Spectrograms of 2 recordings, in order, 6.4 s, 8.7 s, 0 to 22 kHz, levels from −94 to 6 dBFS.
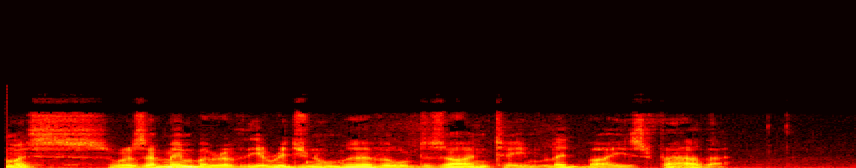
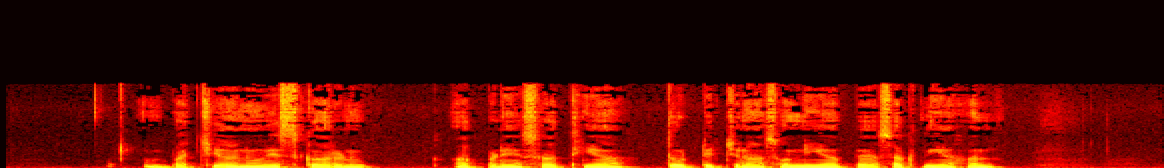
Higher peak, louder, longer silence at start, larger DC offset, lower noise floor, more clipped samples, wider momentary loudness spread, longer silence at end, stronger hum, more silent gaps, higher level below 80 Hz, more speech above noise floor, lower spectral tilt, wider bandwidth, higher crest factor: about the same, -2 dBFS vs -4 dBFS; second, -19 LUFS vs -15 LUFS; second, 0.05 s vs 1.05 s; neither; about the same, -57 dBFS vs -60 dBFS; neither; first, 13 LU vs 8 LU; second, 1 s vs 1.25 s; neither; neither; first, -44 dBFS vs -50 dBFS; second, 39 dB vs 46 dB; first, -8 dB/octave vs -6.5 dB/octave; second, 7.4 kHz vs 11.5 kHz; about the same, 16 dB vs 12 dB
